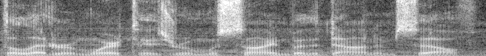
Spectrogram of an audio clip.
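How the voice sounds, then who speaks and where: A hardboiled noir cop narrates in a gravelly, deadpan monotone. His voice is extremely deep and barely moves, with music underneath. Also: a little fast.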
